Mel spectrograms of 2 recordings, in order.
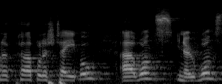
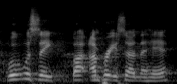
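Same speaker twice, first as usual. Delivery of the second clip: usual speaking voice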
